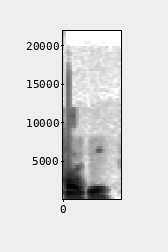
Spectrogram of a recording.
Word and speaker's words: Kemper: Bass player Dick Kemper, spelled Kemper, but his nickname is Motorhome, so that is my signal, and it's pronounced Camper.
